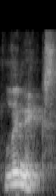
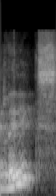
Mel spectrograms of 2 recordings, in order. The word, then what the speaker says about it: Linux: A lot of people say Linux because they pronounce it Linus, but my preference, he pronounces it Linus, therefore I say Linux.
